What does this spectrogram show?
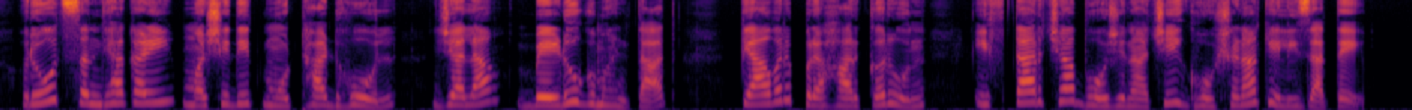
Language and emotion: Marathi, neutral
